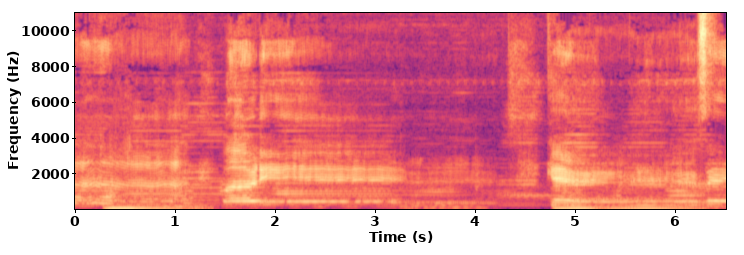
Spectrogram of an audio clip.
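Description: A man singing a slow (vilambit) Hindustani classical khayal in raga Bihag, holding long notes that bend and glide between pitches. Two deep low booms come in, one just after the start and one near the end.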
